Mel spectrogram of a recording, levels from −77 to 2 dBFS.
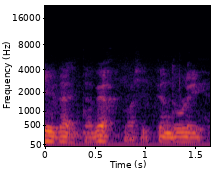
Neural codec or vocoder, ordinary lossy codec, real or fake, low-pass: none; none; real; 19.8 kHz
